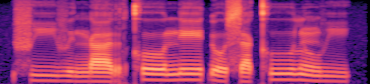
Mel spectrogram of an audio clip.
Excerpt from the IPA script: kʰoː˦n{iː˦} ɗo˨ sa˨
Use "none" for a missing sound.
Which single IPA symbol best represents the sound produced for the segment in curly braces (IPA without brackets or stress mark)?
eː˦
